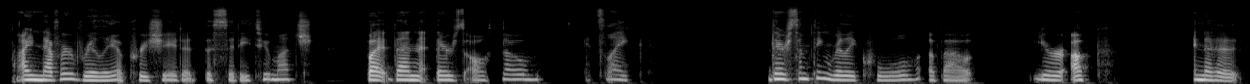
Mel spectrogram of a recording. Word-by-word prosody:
I 215 0 +5
never 210 +4 +5
really 190 -3 +2
appreciated 175 - -3
the - - -3
city 95 0 -5
too 240 0 -5
much, 225 0 -3 0.5
but 210 +1 +5
then 210 -2 +4
there's 205 -2 0
also 230 +3 -5 0.5
it's 195 - -19
like 215 -3 -7 1.3
there's 240 -1 +4
something 260 0 +1
really 205 -2 +2
cool 210 +3 -5
about 95 - -5 0.5
you're 215 -6 +1
up 200 +1 +3 0.9
in 215 -1 +6
a 185 -5 +1
205 Hz, 110 wpm, -23 LUFS, 190-225 Hz, 1.3 s, in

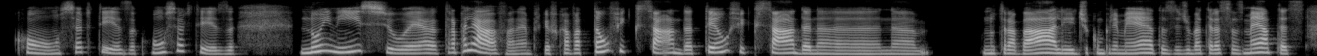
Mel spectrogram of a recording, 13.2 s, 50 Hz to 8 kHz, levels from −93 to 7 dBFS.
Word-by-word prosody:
Com 190 -5 -3
certeza, 210 -5 -6
com 220 +5 -6
certeza. 225 - -6 0.6
No 250 +7 +3
início, 265 -8 -1
eh, 200 +1 0
atrapalhava, 225 - +2
né, 175 +1 -7
porque 185 +1 -8
ficava 205 +2 -3
tão 265 +9 +2
fixada, 235 - 0
tão 250 - +1
fixada 215 - +3
na 170 -2 -5
na 170 -1 -7 0.6
no 190 -2 -5
trabalho, 195 +2 +6
e 190 0 0
de 175 - -6
cumprir 195 -1 -6
metas, 200 0 0
e - - -9
de 190 - -7
bater 195 +1 -3
essas 195 -1 -4
metas, 215 -4 +3
200 Hz, 130 wpm, -25 LUFS, 185-235 Hz, 0.6 s, trabalho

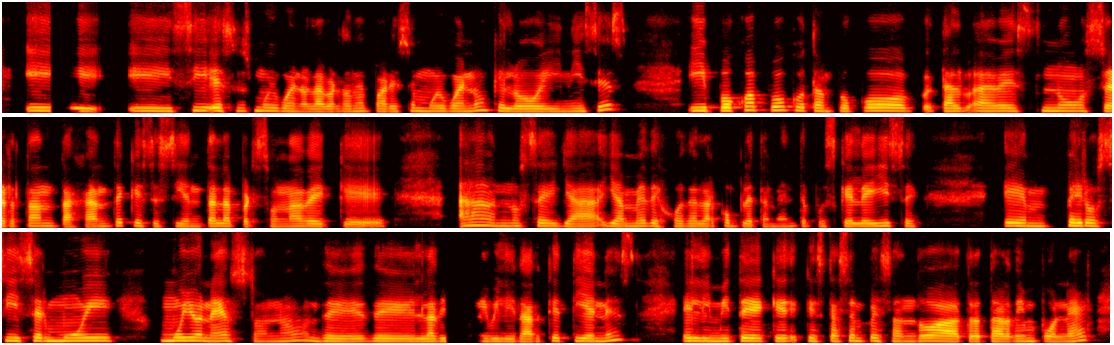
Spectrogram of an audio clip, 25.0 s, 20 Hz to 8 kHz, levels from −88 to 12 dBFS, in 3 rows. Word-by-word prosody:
Y 225 0 0 0.2
y 395 -3 -1
y 210 -1 -1
sí, 230 -2 0
eso 220 -1 +1
es 205 - -14
muy 220 -1 -2
bueno, 190 -4 -2
la 175 +1 +2
verdad 175 +1 -3
me 195 +1 -5
parece 185 +1 -3
muy 195 -1 -3
bueno 195 +6 -1
que 215 - -2
lo 180 -1 +2
inicies 190 - -4 0.4
y, 225 -3 +1
poco 225 +2 +3
a 265 0 +3
poco, 250 -2 +1
tampoco 205 +1 +1
e - - -3
tal 195 0 +1
a 200 -1 +3
vez 200 0 -1
no 210 -1 -1
ser 190 -2 +2
tan 195 +1 0
tajante, 175 +6 +1
que 210 -2 -3
se 190 -1 -8
sienta 180 -1 0
la 190 0 +3
persona 180 -1 -1
de 185 -1 +1
que, 160 -1 -3 0.5
ah, 235 0 +3
no 200 0 -5
sé, 195 -1 -2
ya 180 -2 +1
ya 185 -2 +1
me 190 +2 -2
dejó 190 -1 -4
de 185 - -5
hablar 180 0 -2
completamente, 185 -1 -7
pues, 185 -1 -9
¿qué 190 - +1
le 190 0 +2
hice? 200 -2 -2 0.6
Em, 205 -3 +1
pero 215 -2 +3
sí 215 +2 0
ser 215 +1 +3
muy 220 +1 +2 0.3
muy 225 +1 +3
honesto, 205 -4 +2
¿no? 200 +6 -7
De 185 -2 -1
de 185 -1 0
la 190 0 +4
disponibilidad 185 -2 -2
que 210 - -2
tienes, 210 +7 -1 0.3
el 210 -1 +3
límite 195 +1 +4
que 210 +4 +1
que 210 - -2
estás 190 0 -3
empezando 195 -2 0
a 185 -2 +8
tratar 180 0 +2
de 185 - -2
imponer, 190 +5 -2
195 Hz, 180 wpm, -23 LUFS, 185-215 Hz, 0.6 s, a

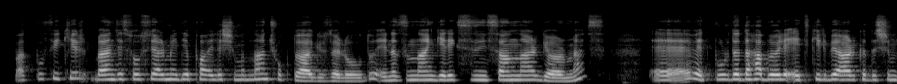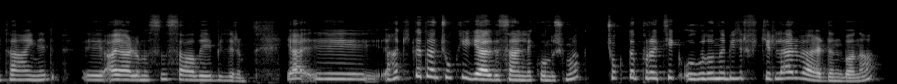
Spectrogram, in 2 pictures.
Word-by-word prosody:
Bak - - -10
bu 250 - -8
fikir 265 +1 -6
bence 230 0 +3
sosyal 235 0 0
medya 235 0 0
paylaşımından 225 0 -2
çok 235 -3 -10
daha 170 -2 +6
güzel 160 0 -2
oldu. 155 +10 -2
En 180 -4 -3
azından 205 +2 +1
gereksiz 210 0 0
insanlar 210 0 +2
görmez. 170 - -1 0.5
Eee, - - +1
evet 230 -3 0
burada 230 +1 +3
daha 235 0 +4
böyle 230 0 +6
etkili 220 0 -1
bir 230 -2 +6
arkadaşımı 210 0 +1
tayin 215 -1 -2
edip, 215 +2 -7 0.2
eee, 210 -1 -3
ayarlamasını 215 +1 +2
sağlayabilirim. 195 -8 -3 0.4
Ya, 140 - +1
iii, 250 -1 -3
hakikaten 310 +7 -1
çok 320 -1 -6
iyi 300 -4 0
geldi 225 -3 +8
seninle 205 -2 0
konuşmak. 205 - -5 0.2
Çok 300 0 -8
da 310 -2 -2
pratik, 290 +1 -3
uygulanabilir 265 +2 0
fikirler 275 +2 -2
verdin 175 -9 0
bana. 155 +2 -4
225 Hz, 145 wpm, -25 LUFS, 205-250 Hz, 0.5 s, geldi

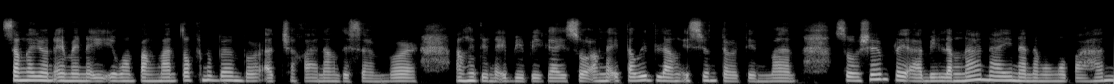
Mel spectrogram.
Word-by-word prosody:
sa 195 - +4
ngayon 190 -2 +4
ay 170 - +4
may 165 0 +2
naiiwan 160 +1 -1
pang 160 -1 +1
month 165 +2 0
of 185 - -6
November 185 -4 0
at 150 +1 -1
saka 155 -2 -5
ng 150 0 -2
December 150 +1 -2 0.4
ang 170 -1 +2
hindi 165 -1 -2
naibibigay, 150 0 -2
so, 155 - +3
ang 155 +1 0
naitawid 175 +3 +1
lang 160 -2 +2
is - - 0
yung 175 -1 0
13 145 -2 -4
month. 150 0 -1 0.4
So, 180 -2 +1
siyempre 230 -1 +2
ah, 155 - +1
bilang 160 0 +1
nanay 195 -1 +3
na 165 - +3
nangungupahan 155 +3 -2
160 Hz, 165 wpm, -24 LUFS, 150-175 Hz, 0.4 s, sa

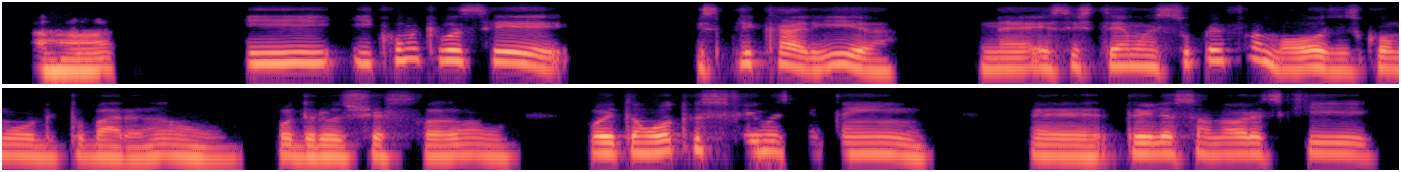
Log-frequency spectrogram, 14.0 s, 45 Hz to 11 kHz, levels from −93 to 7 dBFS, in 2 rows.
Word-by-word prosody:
Aham. 120 +1 +2 0.7
E 190 +1 +4
e 190 -3 -3
como 230 +5 -1
que 235 - -15
você 200 -9 +4 0.7
explicaria, 160 -8 +1 0.5
né, 130 0 -2
esses 140 +1 -4
temas 160 -1 -1
super 210 +3 -1
famosos 140 - +2
como 130 -2 -1
o 120 - -1
do 115 -1 -7
Tubarão, 115 -2 -4 0.2
Poderoso 120 -2 +1
Chefão 120 0 -3 0.4
ou 145 - +8
então, 145 +1 +3
outros 170 +4 +2
filmes 160 -1 -4
que 140 - -23
tem, 140 -5 -3 0.5
eh, 120 -2 0
trilhas 140 +3 +4
sonoras 135 -1 -1
que 140 -4 -5
140 Hz, 120 wpm, -21 LUFS, 120-160 Hz, 0.7 s, ou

